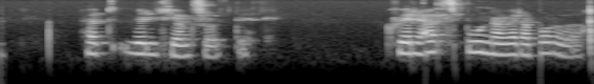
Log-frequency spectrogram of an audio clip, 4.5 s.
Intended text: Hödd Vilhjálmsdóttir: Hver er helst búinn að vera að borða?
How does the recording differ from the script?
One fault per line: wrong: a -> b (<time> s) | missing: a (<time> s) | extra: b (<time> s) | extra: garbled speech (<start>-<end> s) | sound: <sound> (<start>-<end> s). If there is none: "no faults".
no faults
